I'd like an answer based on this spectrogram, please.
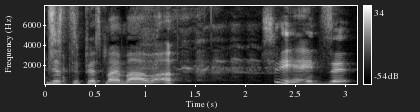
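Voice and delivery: laughing through the words. Real, not acted. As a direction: giggle while telling it. Laughing about annoying mom.

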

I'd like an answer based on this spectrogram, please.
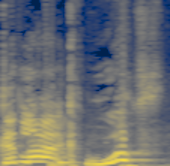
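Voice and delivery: high, giggly dog saying good luck; mock dog bidding farewell.

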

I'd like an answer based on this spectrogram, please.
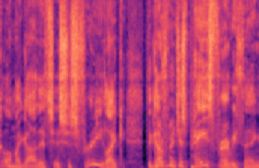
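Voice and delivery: high, airy mockery of someone naive; mocking gullible voice. Mocking people who think the tests are free, in a high naive voice.

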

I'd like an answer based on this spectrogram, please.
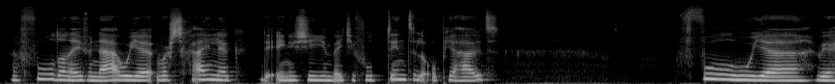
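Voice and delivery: calm meditation close; gently waking them back up; guided meditation. Acted. Brings listener out of meditation. (rustige meditatiestem)

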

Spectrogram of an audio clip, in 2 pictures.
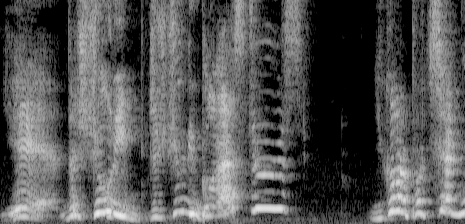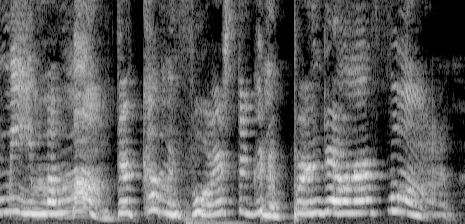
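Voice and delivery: put-on high, eager gee-whiz kid voice; wholesome 1950s kid. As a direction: plead like a scared farm boy. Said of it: "Golly gee, mister".

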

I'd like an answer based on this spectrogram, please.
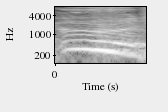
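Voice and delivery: grunt. Retold or imitated. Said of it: "I'm like".

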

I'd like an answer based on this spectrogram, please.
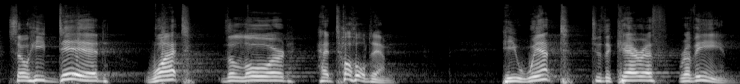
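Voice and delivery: slow, loud, word-by-word emphasis; scripture reading. Acted. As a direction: read it out with weighty pauses. Reads scripture aloud.

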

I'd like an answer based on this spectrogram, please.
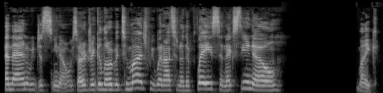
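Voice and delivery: ordinary talk, nothing marked

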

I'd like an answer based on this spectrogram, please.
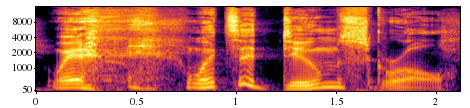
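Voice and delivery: laughing through the words; laughing question. Real, not acted. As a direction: ask while laughing.

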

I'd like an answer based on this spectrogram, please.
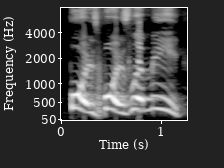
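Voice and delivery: high, loud heroic call; booming high-pitched cartoon hero; eager hero. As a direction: burst in yelling to take over. Captain Underpants rushes in.

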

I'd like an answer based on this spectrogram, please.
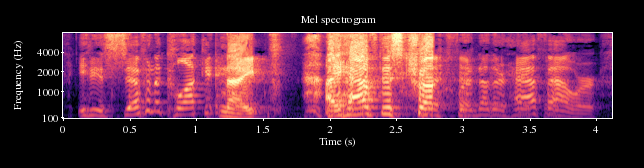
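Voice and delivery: loud, high, laughing exasperation; exasperated outburst. Real, not acted. Storyteller stressing to co-host the truck deadline, loud exasperation. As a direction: belt it out at the end of your rope. Exasperated recap of ticking clock.

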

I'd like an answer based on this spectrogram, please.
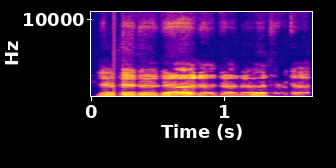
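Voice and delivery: mock flat drone of nonsense syllables, a hint of the stern commander; monotone Zavala. Streamer mocks Zavala's serious delivery, mild monotone drone. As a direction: hum it out in one level tone. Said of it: "sound so monotone".

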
